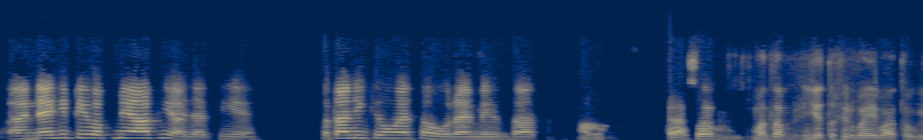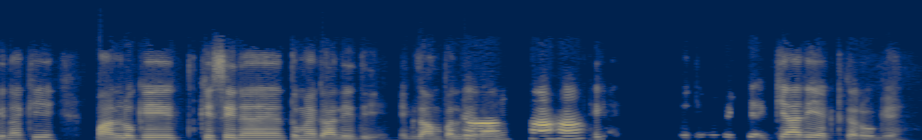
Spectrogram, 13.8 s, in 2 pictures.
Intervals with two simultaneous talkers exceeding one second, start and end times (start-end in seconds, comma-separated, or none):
none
